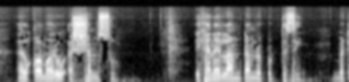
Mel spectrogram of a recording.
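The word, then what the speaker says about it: الشمس: আসার পরও যদি আসে, তবে আমরা লামটা উচ্চারণ করব না, আমরা ডিরেক্ট তাকে তাসদিদ দিয়ে ধরে ফেলবো, যেমন হচ্ছে আশ-শামসু, তাই না?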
